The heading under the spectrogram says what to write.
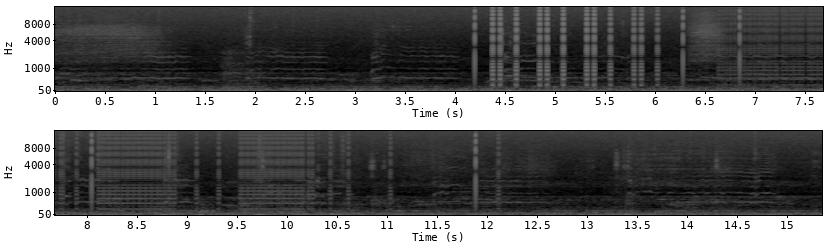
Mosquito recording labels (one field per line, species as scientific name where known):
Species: Anopheles arabiensis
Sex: female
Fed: unfed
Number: one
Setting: cup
